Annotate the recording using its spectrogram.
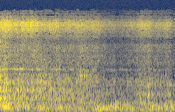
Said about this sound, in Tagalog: Grabe yung hangin ngayon.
